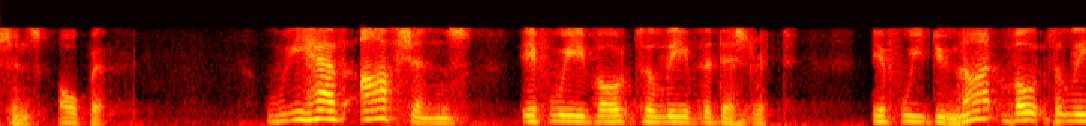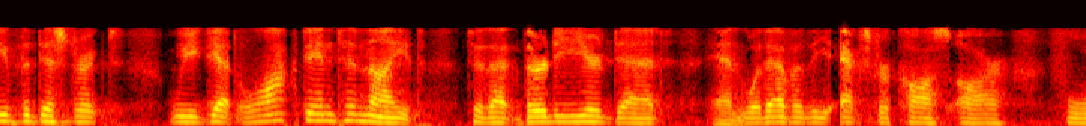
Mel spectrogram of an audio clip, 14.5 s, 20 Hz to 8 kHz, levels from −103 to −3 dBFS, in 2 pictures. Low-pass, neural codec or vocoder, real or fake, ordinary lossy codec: 7.2 kHz; codec, 16 kHz in and 24 kHz out, 0.9 kbps, LongCat-Audio-Codec, fine tuned four codebook decoder; fake; AAC, 16 kbps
